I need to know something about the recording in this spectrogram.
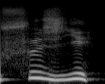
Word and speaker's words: faisiez: Donc voilà, notez-le bien, c'est un des rares cas où ai se prononce eux.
